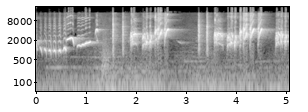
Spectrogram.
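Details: Murai batu, the white-rumped shama prized by songbird keepers, opening with descending warbled notes and a rising whistle, then bursts of harsh buzzy chattering broken by sharp clicks.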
